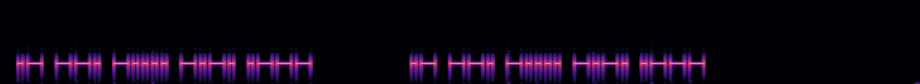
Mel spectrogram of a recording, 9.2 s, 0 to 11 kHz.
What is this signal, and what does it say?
Morse code, heard as a keyed tone, about 25 wpm, 700 Hz. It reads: AG6CJ AG6CJ
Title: USA Call Signs - 5 Characters - Repeated 3x - 25wpm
